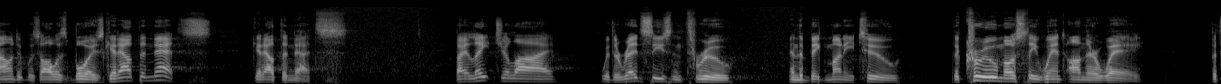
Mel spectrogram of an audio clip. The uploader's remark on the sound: performance was recorded at the Liberty Theatre on Friday, February 24th, 2023.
